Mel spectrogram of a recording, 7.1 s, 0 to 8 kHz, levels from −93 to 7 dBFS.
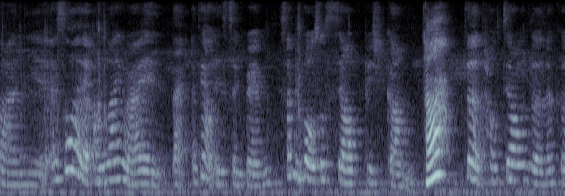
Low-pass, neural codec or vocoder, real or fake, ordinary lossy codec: none; none; real; none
